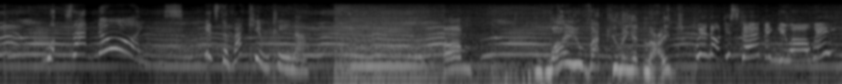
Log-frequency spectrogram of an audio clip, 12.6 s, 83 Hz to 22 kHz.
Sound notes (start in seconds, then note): 0.2 vacuum cleaner whirring; 5.3 crying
